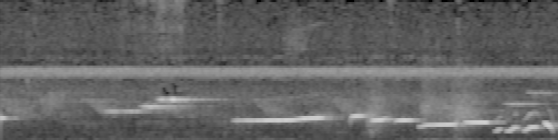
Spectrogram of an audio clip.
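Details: White-rumped shama, its song played as a trapping lure, giving clear drawn-out whistles that rise and fall, followed by a quicker series of short slurred notes, with a soft background hum.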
